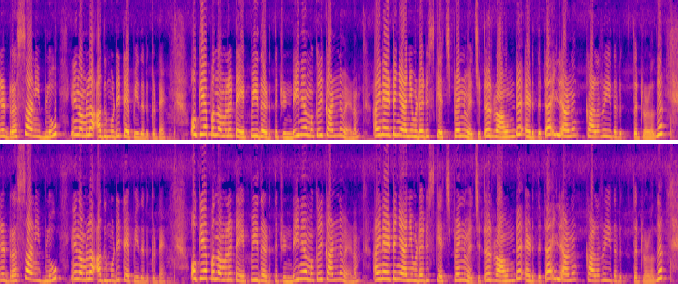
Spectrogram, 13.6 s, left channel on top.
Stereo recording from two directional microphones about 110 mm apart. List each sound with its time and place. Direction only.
0.0 s a child's voice: 35° left (ahead or behind)
3.8 s a child's voice: 25° left (ahead or behind)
